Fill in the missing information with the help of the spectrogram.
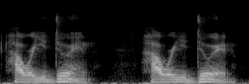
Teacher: doing is the last word here, and we have to give it a boost. We have to pronounce it louder than the rest of the sentence word.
